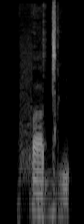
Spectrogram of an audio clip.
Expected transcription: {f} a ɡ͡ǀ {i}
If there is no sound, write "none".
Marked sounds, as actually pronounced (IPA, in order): f, i

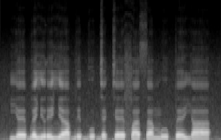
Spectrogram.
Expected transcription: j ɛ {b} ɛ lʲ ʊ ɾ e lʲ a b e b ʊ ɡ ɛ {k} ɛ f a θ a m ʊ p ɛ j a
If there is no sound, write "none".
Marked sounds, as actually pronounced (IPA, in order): b, k

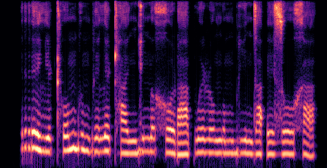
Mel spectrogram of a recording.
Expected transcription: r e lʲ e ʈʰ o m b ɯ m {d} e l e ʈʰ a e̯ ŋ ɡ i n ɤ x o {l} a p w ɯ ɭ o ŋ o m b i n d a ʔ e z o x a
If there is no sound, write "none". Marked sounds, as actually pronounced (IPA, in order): b, ɽ

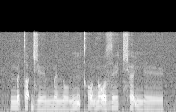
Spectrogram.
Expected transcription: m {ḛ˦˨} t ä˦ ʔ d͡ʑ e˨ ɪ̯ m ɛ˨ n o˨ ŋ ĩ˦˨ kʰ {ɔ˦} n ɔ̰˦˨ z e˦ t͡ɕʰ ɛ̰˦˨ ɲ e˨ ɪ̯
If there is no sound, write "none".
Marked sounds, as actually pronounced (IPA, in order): ɛ̰˦˨, ɔ̰˦˨

